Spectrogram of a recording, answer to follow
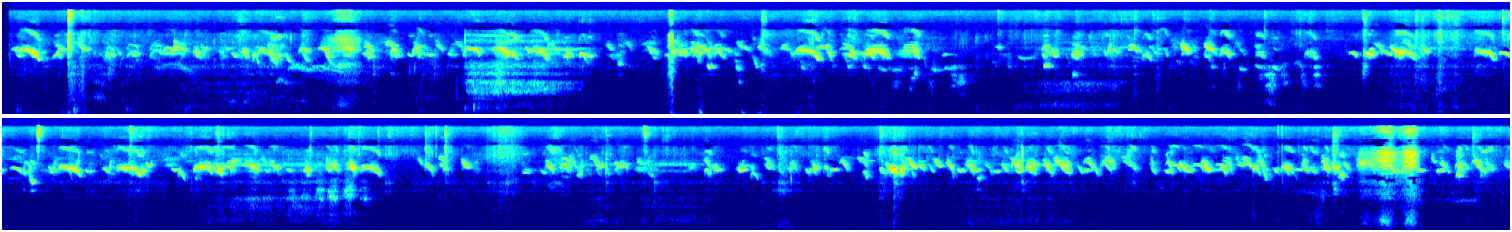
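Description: A flock of young chickens peeping faintly and continuously, many short high calls overlapping, with an occasional lower cluck and a few sharp clicks.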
